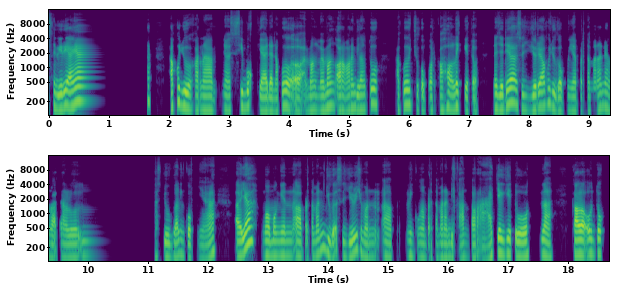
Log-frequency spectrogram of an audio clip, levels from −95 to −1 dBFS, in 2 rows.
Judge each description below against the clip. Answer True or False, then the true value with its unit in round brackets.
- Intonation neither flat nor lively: True (3.2 semitones)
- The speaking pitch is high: False (135 Hz)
